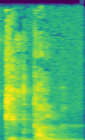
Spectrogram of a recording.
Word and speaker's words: Keep calm: Pepe, corrígeme si lo digo mal, ¿eh? Keep calm. – Bien dicho.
